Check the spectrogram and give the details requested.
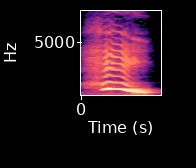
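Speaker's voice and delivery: high sharp "Hey!" shot out; mock the mother snapping "Hey!"; mother's sharp yell. Imitating the stranger mother yelling at her, a sharp high shout. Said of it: "Mamanya bilang aku".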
